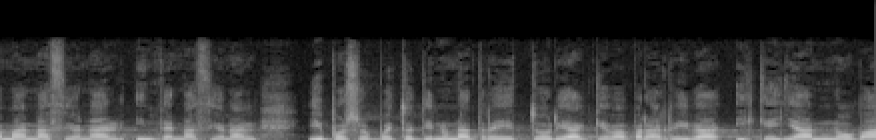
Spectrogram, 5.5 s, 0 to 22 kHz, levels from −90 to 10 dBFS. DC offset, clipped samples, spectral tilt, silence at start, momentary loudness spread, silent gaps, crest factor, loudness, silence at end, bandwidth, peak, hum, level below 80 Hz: under 0.1%; under 0.1%; -5.5 dB/octave; 0 s; 5 LU; none; 16 dB; -22 LUFS; 0 s; 16 kHz; -4 dBFS; none; -60 dBFS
